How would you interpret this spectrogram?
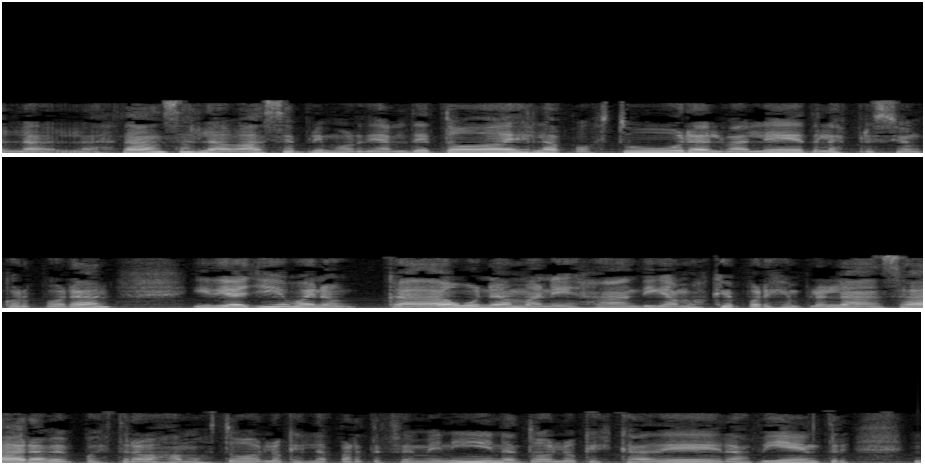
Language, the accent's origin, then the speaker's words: Spanish; Caracas, Capital District, Venezuela; moved away as an adult; Bueno, sí, yo soy venezolana, específicamente de Caracas, de la capital.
